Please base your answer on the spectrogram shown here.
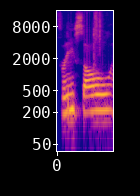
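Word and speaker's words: FR33 SOL: And the artist, his name is Free Soul, and it's spelled FR33 instead of EE. So it's FR33 Soul, SOL, in case anybody wants to listen to the song, to the entire song.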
